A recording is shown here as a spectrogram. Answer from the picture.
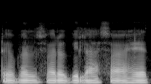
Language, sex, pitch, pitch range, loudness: Marathi, male, 90 Hz, 90-95 Hz, -16 LUFS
